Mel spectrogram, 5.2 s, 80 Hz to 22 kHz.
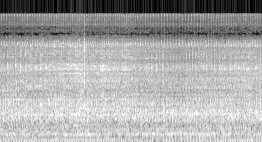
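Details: Yamaha R15 V2 engine at idle: steady idle with a busy, rattly top-end clatter; abnormal engine noise, cause unclear.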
